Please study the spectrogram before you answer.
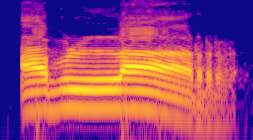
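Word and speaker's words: hablar: 이 아체는 어떤 경우나 묵음입니다. 즉 다시 말해서 발음하지 않는다, 무성음이다 이런 얘기죠. 그래서 이제 예를 들어보자면 다 같이 큰 소리로 한번 해볼까요? 아블라르 이렇게 하세요.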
